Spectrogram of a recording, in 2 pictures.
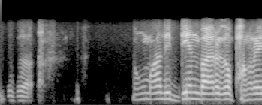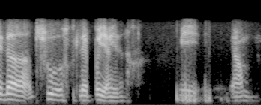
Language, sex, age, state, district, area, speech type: Manipuri, male, 30-45, Manipur, Ukhrul, urban, conversation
